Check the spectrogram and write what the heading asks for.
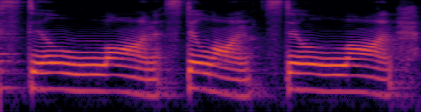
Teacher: Notice how still and on link together, and you'll hear that L sound on. So it will sound like still on, still on, still on.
